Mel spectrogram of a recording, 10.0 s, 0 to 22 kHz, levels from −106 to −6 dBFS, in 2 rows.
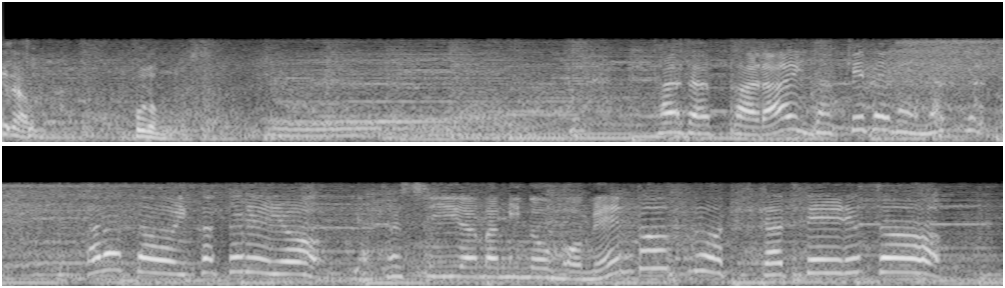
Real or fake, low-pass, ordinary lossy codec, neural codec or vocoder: fake; 7.2 kHz; none; codec, 16 kHz, 8 kbps, FunCodec, trained on Chinese and English, 25 frames a second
